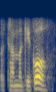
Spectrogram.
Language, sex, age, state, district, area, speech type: Manipuri, female, 60+, Manipur, Kangpokpi, urban, conversation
